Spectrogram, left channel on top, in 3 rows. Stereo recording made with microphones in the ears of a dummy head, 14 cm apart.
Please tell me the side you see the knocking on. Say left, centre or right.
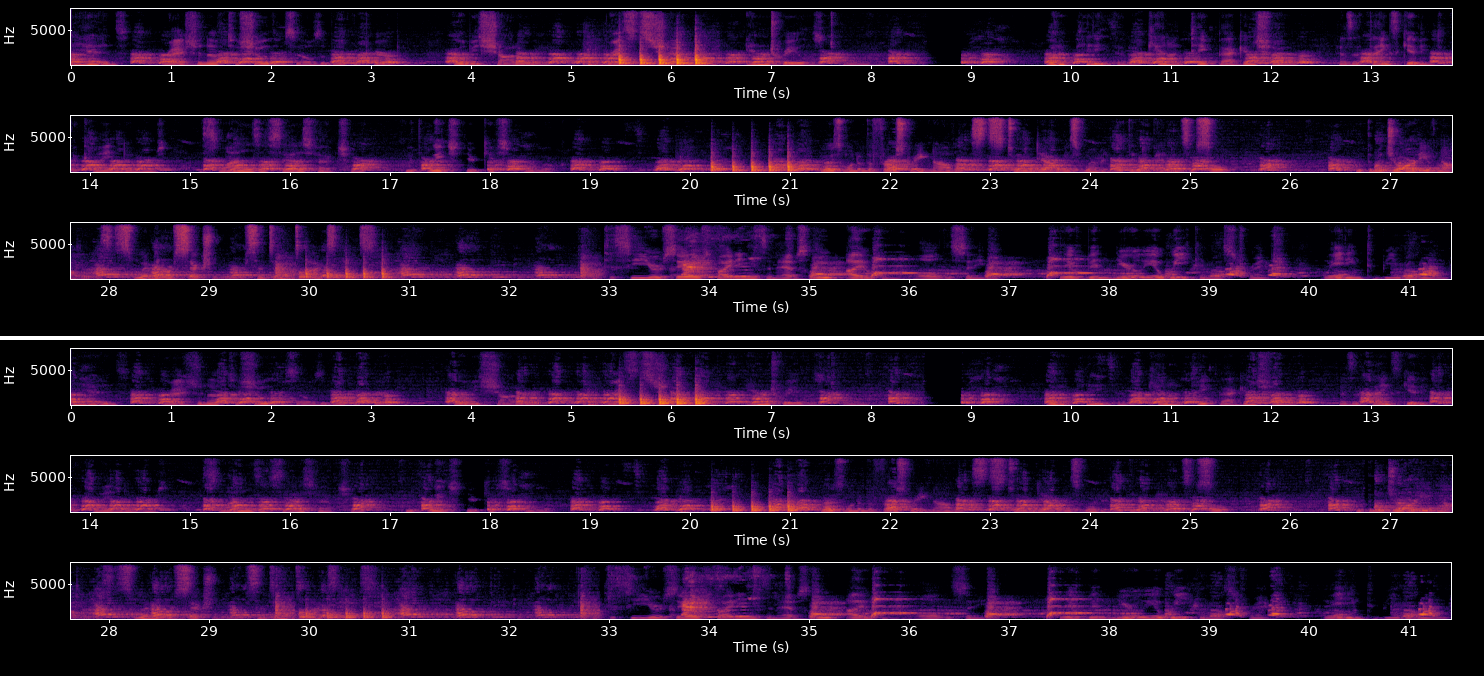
left.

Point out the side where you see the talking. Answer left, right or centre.
left.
